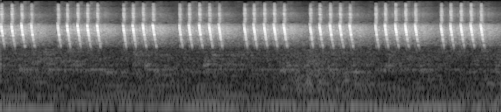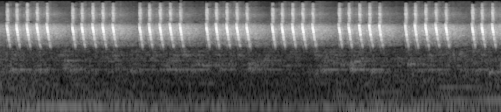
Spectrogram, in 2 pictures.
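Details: Bar-winged prinia, rapid close-knit rattling song played to stimulate young birds: sharp high bursts of several ticks, repeating steadily around twice a second.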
